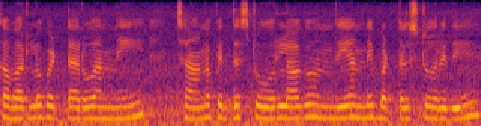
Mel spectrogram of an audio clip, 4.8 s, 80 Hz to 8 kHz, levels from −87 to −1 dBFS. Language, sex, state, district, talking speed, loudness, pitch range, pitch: Telugu, female, Andhra Pradesh, Guntur, 175 wpm, -22 LUFS, 210-230 Hz, 220 Hz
